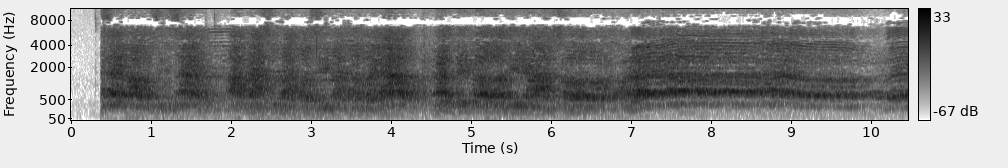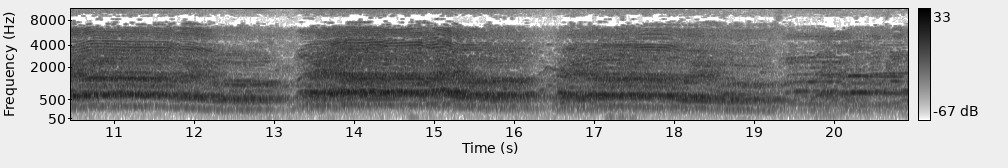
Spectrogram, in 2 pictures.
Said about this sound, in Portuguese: É, colocar um vídeo aqui na tela do, da torcida no Murumbi, saindo do Murumbi, comemorando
